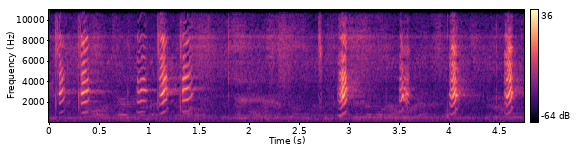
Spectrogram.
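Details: Two pet cockatiels in their cage give sharp, harsh chirps in quick bursts, with short pauses between them.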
